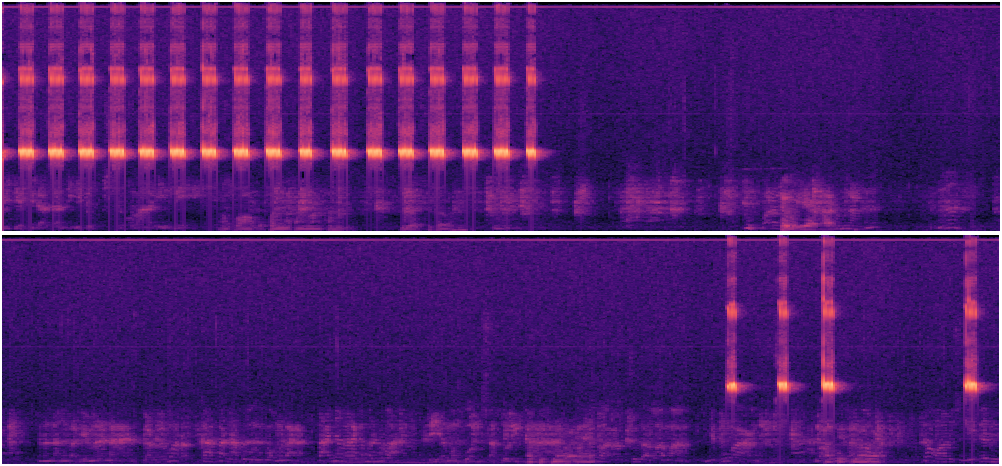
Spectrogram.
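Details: Field cricket known locally as jangkrik jeliteng or Javanese cricket, caught in a rice field and famed for its loud voice. Shrill, evenly spaced chirps about three per second for five seconds, then a long gap with murmuring background sound before a few chirps return.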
